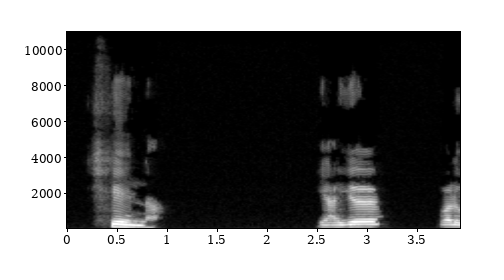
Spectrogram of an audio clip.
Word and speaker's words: cena: Comme on a dit par exemple, lorsque on a le C devant EI, on le prononce quoi? Je. Comme par exemple, cielo, cena.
